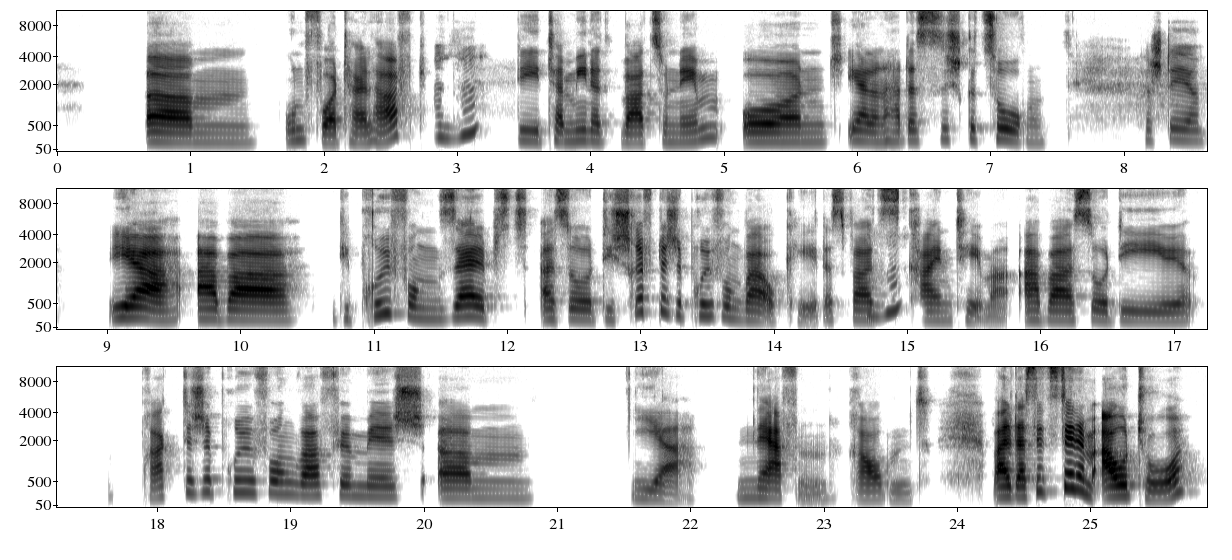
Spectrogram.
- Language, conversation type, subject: German, unstructured, Wie gehst du mit Prüfungsangst um?
- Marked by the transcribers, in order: none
